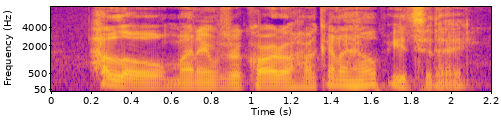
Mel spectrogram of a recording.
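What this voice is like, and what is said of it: Put-on professional 'white voice'. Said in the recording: “I got a dope ass white voice... My white voice is like this... It just sounds professional, but it is a code switch.”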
